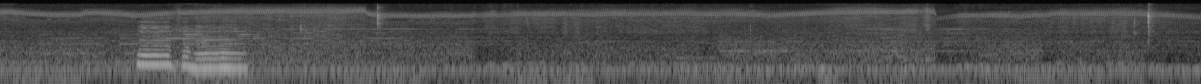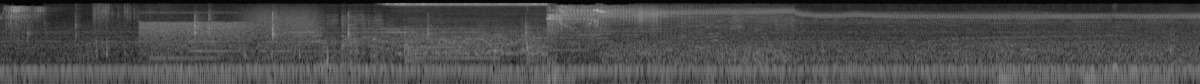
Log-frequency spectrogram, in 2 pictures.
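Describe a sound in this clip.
Electronic game effects whoosh and crackle.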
